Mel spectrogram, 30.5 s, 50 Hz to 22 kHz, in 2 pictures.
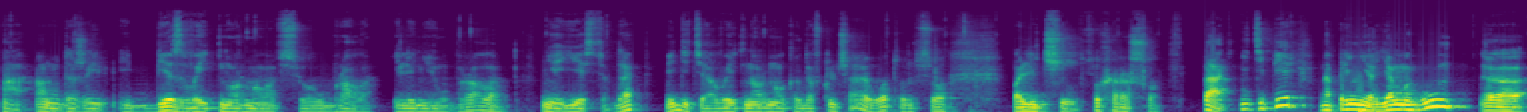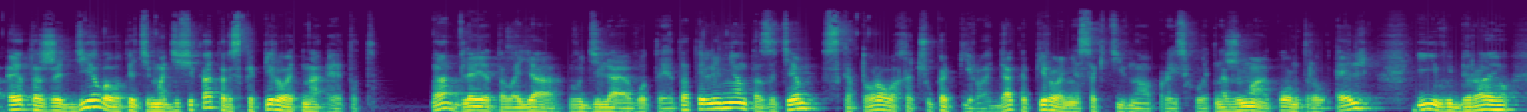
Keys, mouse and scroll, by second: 0.0-0.7 middle drag, 2.4-4.6 drag, 5.4 middle click, 7.5 click, 8.8-9.2 middle drag, 9.4 shift+middle drag, 9.9-10.8 middle drag, 11.1 shift+middle drag, 11.5 middle drag, 12.5-12.9 middle drag, 14.0-14.7 middle drag, 15.2 click, 16.0 middle drag, 16.6 click, 17.5 click, 19.5 middle drag, 21.9-22.2 middle drag, 22.5-22.8 shift+middle drag, 23.8 shift+click, 28.6 ctrl+l.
